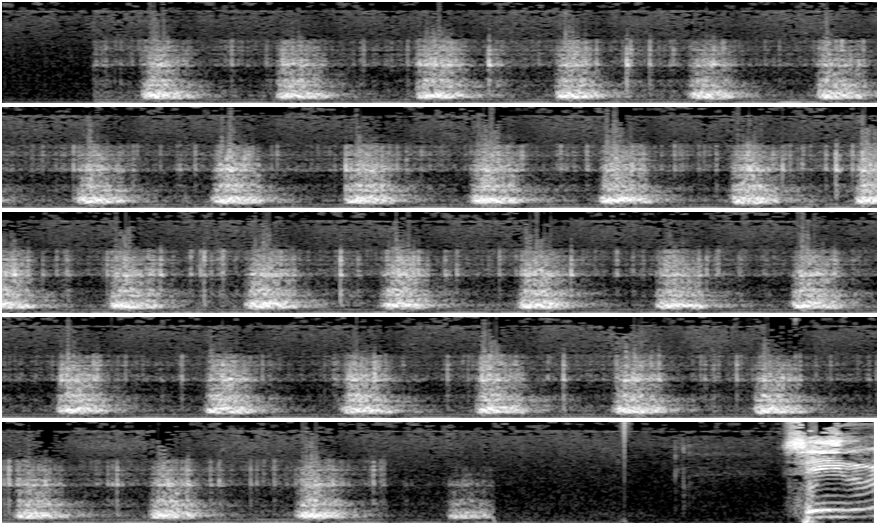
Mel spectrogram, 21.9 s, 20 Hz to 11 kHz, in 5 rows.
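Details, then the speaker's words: Aortic stenosis: regular heartbeat near 90 a minute with harsh, rasping crescendo-decrescendo mid-systolic ejection murmur at second intercostal space, best heard with patient sitting, leaning forward, in forced expiration. "Se ausculta mejor en posición de azulay, con el enfermo sentado, inclinado hacia adelante y en expiración forzada. Escuchémoslo."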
